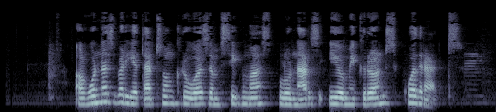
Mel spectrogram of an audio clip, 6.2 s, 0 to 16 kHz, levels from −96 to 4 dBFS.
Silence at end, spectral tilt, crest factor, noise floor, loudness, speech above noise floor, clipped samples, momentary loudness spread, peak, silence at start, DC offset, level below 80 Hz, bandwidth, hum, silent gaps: 0.25 s; -5 dB/octave; 20 dB; -74 dBFS; -27 LUFS; 47 dB; under 0.1%; 8 LU; -8 dBFS; 0.95 s; under 0.1%; -80 dBFS; 11.5 kHz; none; none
